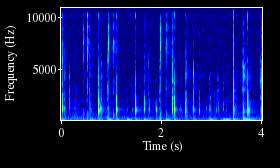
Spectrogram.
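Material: Plastic.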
